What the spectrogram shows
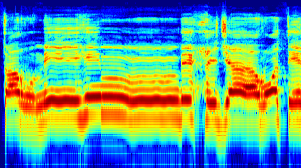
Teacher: میم ساکن کے بعد با آ گیا تو یہاں پر بھی اخفائے شفوی کا قاعدہ ہوگا، یعنی یہاں پر بھی غنہ کے ساتھ اخفا کرنا ہے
